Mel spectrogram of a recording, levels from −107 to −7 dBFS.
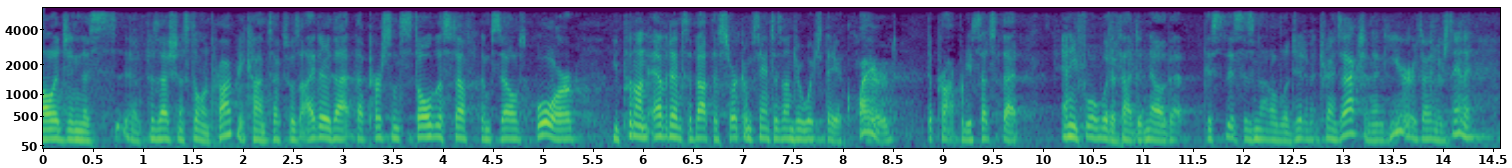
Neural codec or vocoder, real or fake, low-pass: codec, 16 kHz, 4 kbps, FreqCodec, larger model; fake; 5.4 kHz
